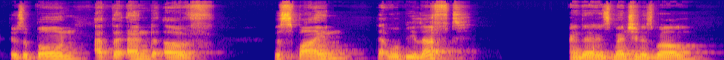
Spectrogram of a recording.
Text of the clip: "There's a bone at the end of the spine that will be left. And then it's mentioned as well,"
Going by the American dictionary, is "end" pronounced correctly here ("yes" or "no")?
yes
